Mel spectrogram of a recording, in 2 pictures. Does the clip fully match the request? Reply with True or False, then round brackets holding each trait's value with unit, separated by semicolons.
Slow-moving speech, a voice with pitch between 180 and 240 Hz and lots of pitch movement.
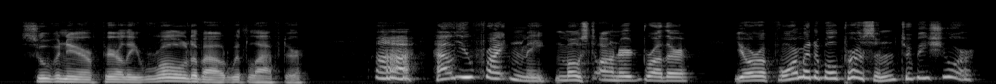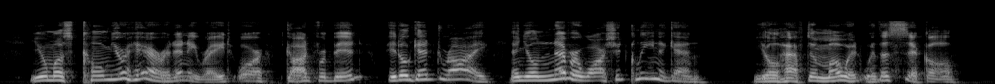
False (150 wpm; 185 Hz; 8.6 semitones)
